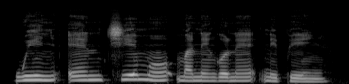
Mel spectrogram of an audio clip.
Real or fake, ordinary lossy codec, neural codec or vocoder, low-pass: real; none; none; 14.4 kHz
